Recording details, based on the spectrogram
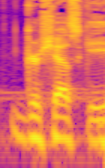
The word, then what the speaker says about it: Gerszewski: Gerszewski, yep.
